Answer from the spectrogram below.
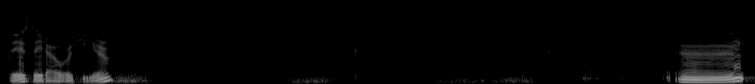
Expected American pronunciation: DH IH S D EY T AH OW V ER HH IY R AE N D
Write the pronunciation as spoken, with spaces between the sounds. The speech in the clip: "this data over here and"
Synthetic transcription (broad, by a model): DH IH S D EY T AH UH ER HH IY R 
